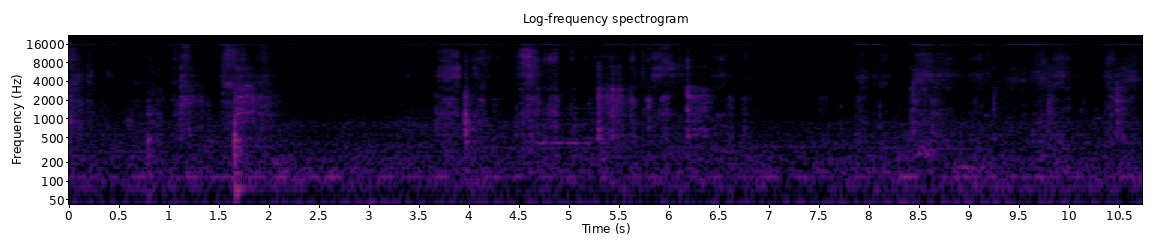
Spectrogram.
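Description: Near silence with faint scattered rubbing and small clicks from a foam model airplane being handled and turned by hand.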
